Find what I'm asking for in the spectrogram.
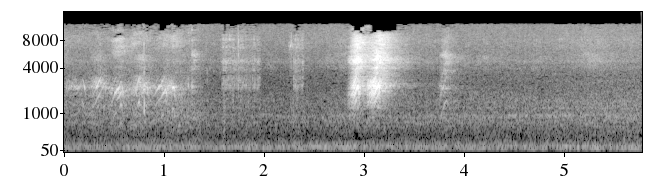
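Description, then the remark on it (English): A harsh, raspy crow-like call bursts out twice in quick succession mid-clip over a low steady hum, with a few faint high chirps earlier, played from a video. “I think crows. Is it crows that does the same? I think it's crows. I mean, these are pretty smart birds, actually.”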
